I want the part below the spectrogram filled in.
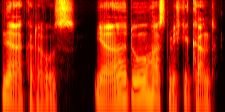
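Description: A man's voice: medium pitch, lively intonation, creaky, darkish tone, no room sound, clean studio sound. A man reading a stern, solemn count. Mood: grave. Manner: slow, grave, measured. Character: stern solemn nobleman, calm and unforgiving.

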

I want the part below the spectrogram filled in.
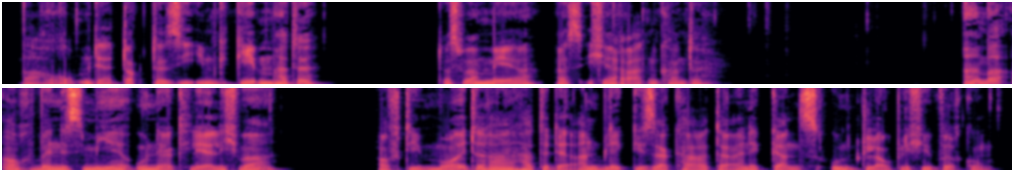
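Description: A male audiobook narrator reads an adventure story in the first person. His delivery is expressive and his pitch swings widely. The recording is dry and close, with no room sound. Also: creaky, no room sound.

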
